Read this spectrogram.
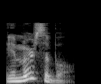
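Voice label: "immersible", British English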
